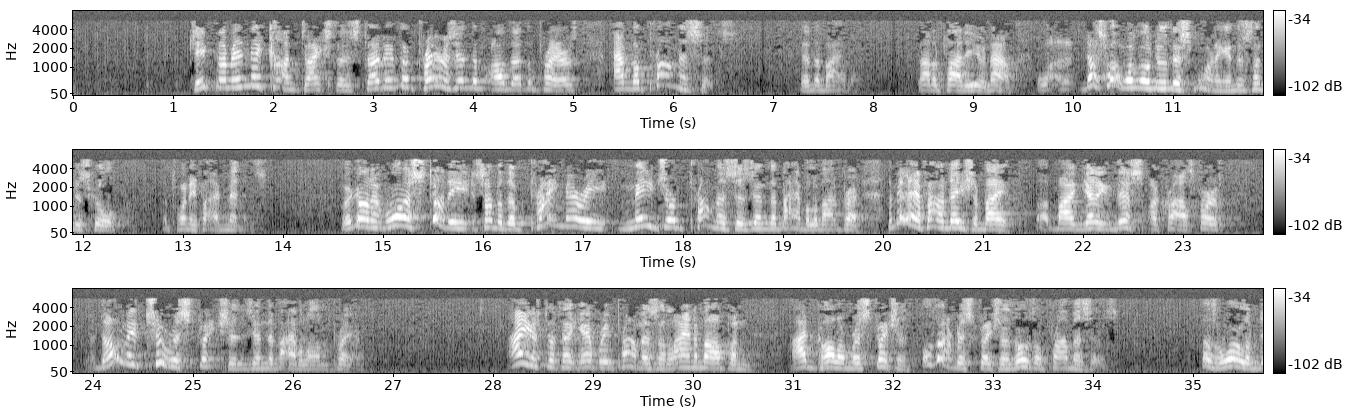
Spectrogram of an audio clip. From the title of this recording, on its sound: Ketha Heights Baptist Church ~ Live Broadcast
